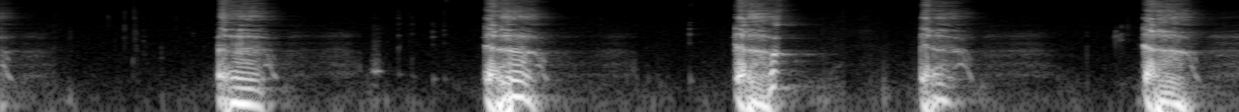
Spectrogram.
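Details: Barking, hacking cough heard all night: five harsh, deep, isolated hoarse coughs about a second apart.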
